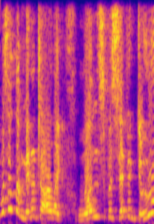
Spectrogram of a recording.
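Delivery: loud yelling. Retelling what was yelled at the book: retelling own yell. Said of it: "What was I yelling".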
